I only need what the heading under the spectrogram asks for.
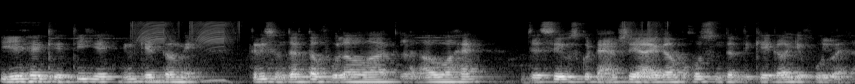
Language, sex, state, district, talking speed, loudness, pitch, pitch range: Hindi, male, Odisha, Sambalpur, 175 wpm, -16 LUFS, 120 Hz, 110-120 Hz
